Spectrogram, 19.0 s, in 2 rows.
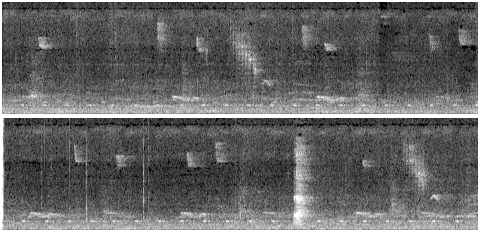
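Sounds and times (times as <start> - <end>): birds chirping: 0.0 - 19.0
birds warbling: 1.7 - 19.0
sharp click: 9.4 - 9.6.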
